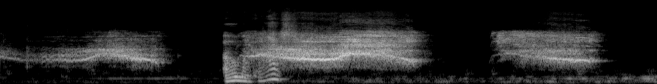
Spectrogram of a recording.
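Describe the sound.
An animal lets out three long, shrill, eerily human-like screams, each lasting about a second or two, loud, with a person briefly exclaiming over the second one.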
